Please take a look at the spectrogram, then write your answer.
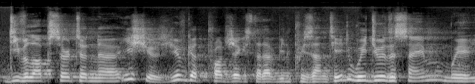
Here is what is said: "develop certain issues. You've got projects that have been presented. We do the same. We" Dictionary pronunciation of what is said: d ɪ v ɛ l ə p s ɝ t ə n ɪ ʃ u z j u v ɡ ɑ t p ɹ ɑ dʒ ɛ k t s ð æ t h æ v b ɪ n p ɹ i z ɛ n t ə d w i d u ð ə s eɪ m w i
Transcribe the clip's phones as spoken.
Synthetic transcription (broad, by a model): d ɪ v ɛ l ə p s ɝ t ə n ɪ ʃ u z j u v ɡ ɑ t p ɹ ɑ dʒ ɛ k t s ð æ t h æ v b ɪ n p ɹ i z ɛ n t ə d w i d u ð ə s eɪ m w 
